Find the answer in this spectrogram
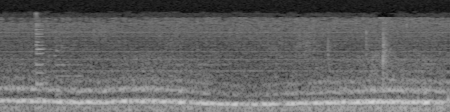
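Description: A single held musical tone opening a live song. It is nearly pure and wavers slowly up and down in pitch, over a low hum of room noise.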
